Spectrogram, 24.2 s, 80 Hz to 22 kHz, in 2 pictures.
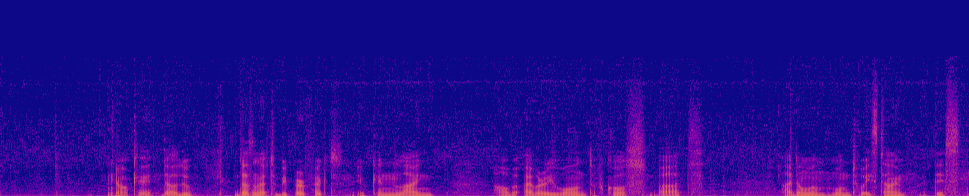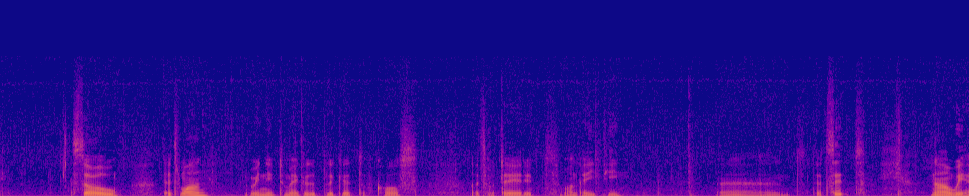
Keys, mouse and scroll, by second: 0.3 g, 1.8 Tab, 2.4 Tab, 2.8-3.8 middle drag, 8.8 Tab, 9.5 g, 10.6 click, 12.0 Tab, 15.6 shift+d, 18.1 r, 20.4 g.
